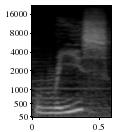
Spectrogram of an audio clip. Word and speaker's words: Reese: I've been saying Rice ever since I started playing last year, but I had people tell me that Reese is also an option, so if I keep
